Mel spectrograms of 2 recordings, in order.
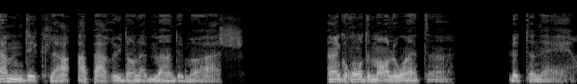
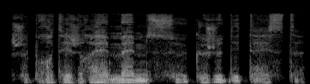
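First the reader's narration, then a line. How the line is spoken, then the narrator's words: Whisper through bloody lips. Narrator (French): chuchota Kaladin à travers ses lèvres ensanglantées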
